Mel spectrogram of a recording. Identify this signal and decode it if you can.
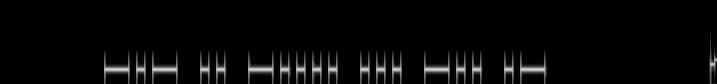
Morse code, heard as a keyed tone, about 15 wpm, 700 Hz. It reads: KI6SDA
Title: USA Call Signs Repeated 3x 15wpm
